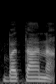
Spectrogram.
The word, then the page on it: bataanaa: hindi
